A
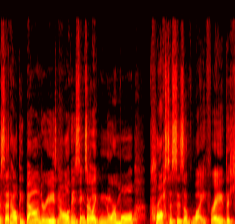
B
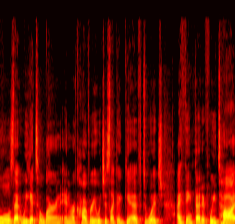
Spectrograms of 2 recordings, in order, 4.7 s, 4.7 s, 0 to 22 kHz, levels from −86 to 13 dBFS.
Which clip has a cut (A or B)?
A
